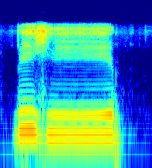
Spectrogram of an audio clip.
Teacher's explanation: जो खड़ी ज़ेर है सिर्फ उसी को एक अलिफ जितना लंबा करना है, ज़ेर ज़बर ज़ेर या पेश को नहीं करना, तो इसको बी ही नहीं कहना, बी ही कहना है, ठीक है।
